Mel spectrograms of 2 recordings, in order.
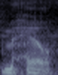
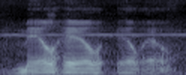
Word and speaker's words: Mahalalel: I don't think it's Mahel. Mahalo? Melhelel. So Melhelel. It's Melhelel.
